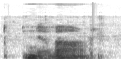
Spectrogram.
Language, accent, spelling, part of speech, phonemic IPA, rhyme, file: English, Southern England, Navarre, proper noun, /nəˈvɑː(ɹ)/, -ɑː(ɹ), LL-Q1860 (eng)-Navarre.wav
- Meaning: 1. An autonomous community and province in northern Spain 2. A former kingdom, originally predominantly Basque-speaking, in modern northern Spain and southwest France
